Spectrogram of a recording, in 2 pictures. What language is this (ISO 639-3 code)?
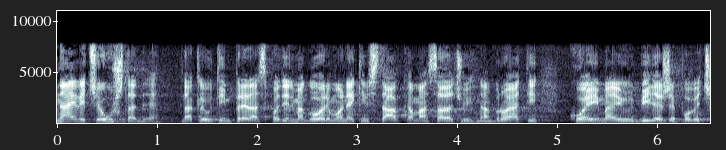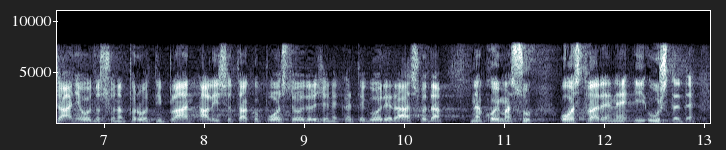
hrv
